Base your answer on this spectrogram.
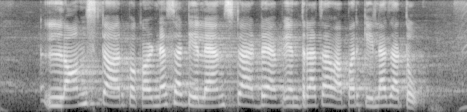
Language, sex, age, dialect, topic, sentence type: Marathi, female, 18-24, Varhadi, agriculture, statement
